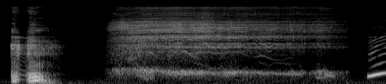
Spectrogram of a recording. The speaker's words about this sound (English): And as always, our proper tasting technique begins with the sniff. So listen up. We're going to do a sniff of this Obscura Petite Sirah.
